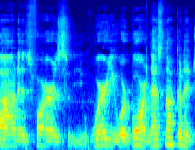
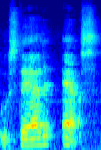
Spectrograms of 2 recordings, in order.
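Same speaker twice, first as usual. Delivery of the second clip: usted es very slowly, each syllable apart; slow model phrase; 4 semitones higher than usual. Shown as a demonstration. Teacher drawing out usted es for students. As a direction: stretch it for the learners. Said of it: "it's a formal you".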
